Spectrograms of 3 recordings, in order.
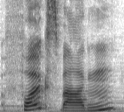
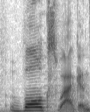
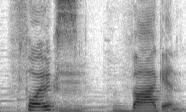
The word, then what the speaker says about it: Volkswagen: But even if we did go by the full name, it would be pronounced Volkswagen and not Volkswagen. So just imagine that it was spelled with an F and V instead. Volkswagen.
